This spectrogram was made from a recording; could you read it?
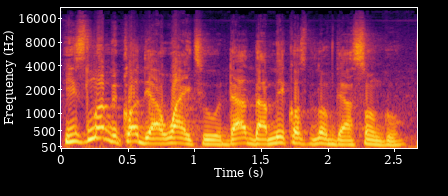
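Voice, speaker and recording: A Nigerian gospel artist with a Nigerian English accent appears as a guest on a casual talk show in a television studio. He tells lively stories fast in a medium-pitched voice, often laughing and repeating words.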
